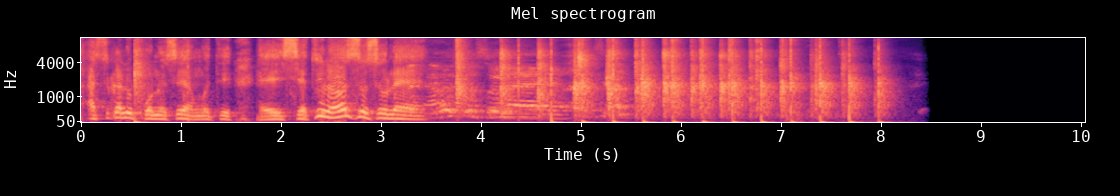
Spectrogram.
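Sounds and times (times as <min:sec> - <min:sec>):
person speaking: 0:00.0 - 0:05.6
hand claps: 0:00.4 - 0:01.2, 0:03.3 - 0:08.3.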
